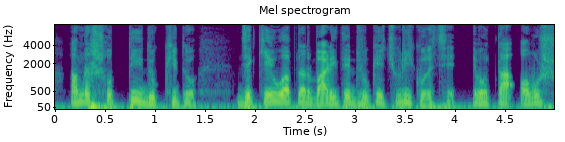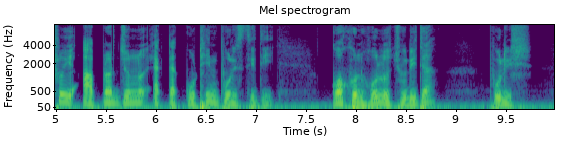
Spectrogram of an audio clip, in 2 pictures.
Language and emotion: Bengali, sad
